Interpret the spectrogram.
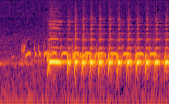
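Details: Captive Bangkok zebra dove in full cooing song: a soft lead-in, then loud, evenly spaced staccato hoots, roughly four per second, overlaid with a fast rolling trill.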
